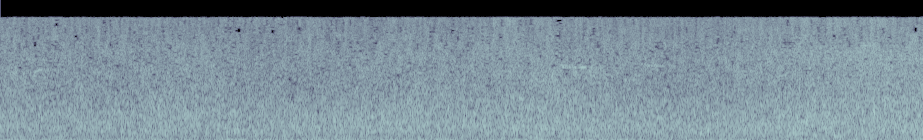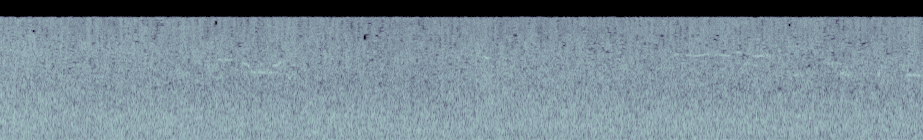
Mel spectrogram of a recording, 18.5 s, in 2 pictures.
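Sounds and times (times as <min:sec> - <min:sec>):
wind: 0:00.0 - 0:18.4.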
